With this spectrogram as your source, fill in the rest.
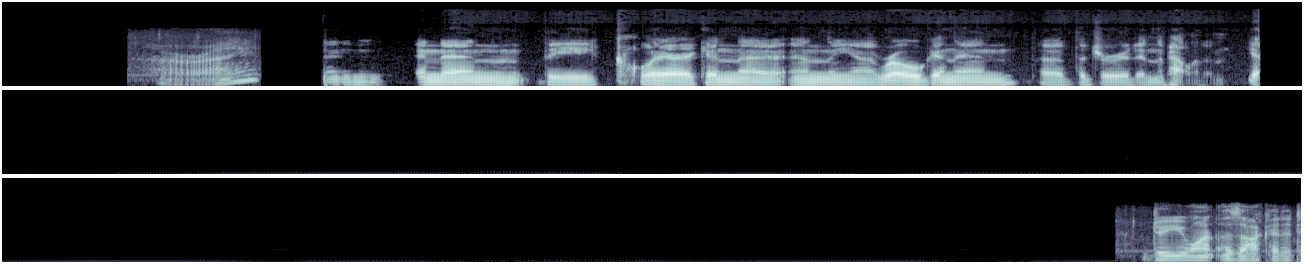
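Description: A man talks over an online call, close to a headset microphone.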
